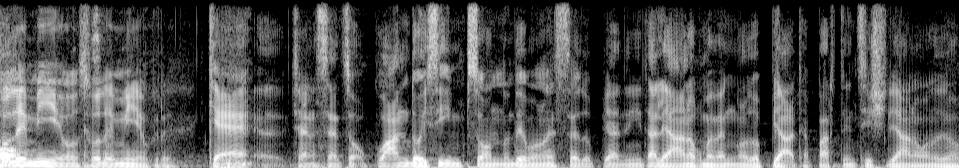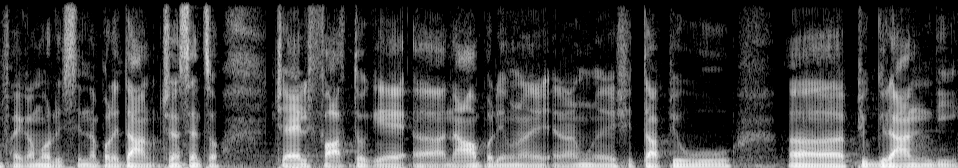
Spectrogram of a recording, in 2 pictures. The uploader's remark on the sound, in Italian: si sono seduti con noi al tavolone di Bar5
